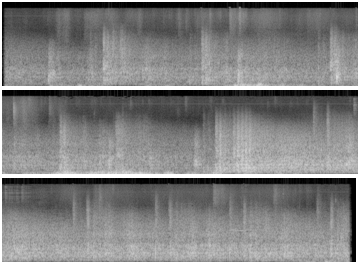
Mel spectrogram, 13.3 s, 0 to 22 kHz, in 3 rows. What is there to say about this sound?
Fireworks In City 2
Sounds of new years fireworks in city
blows, fields, bangs, shots, fierworks, new-year, dield-recordings, blasts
